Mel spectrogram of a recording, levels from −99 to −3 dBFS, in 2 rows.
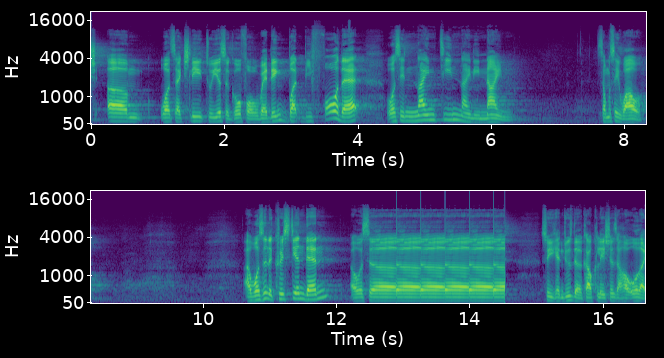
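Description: Most likely the player or stream stalled at 12.9 s and kept resending the last fragment it held, producing a broken-record loop: a 0.36 s slice of the audio repeats four times back to back until 14.53 s, and whatever should have played then is missing.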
